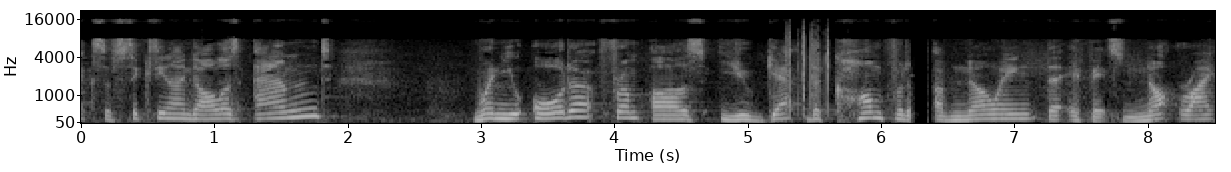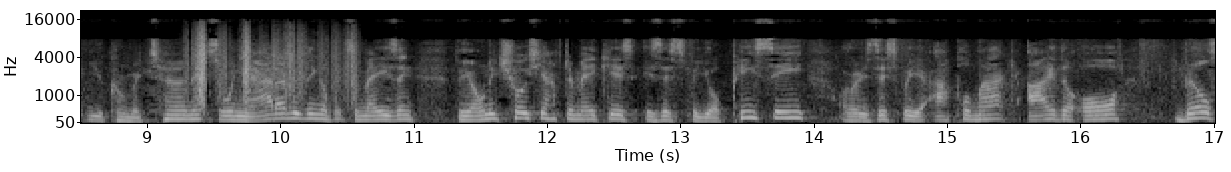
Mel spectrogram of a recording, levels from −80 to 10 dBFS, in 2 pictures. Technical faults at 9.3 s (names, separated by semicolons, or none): cable scratch noise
